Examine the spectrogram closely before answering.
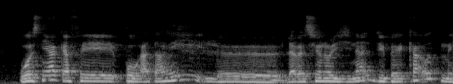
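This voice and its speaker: At a very slow pace, a man speaks with a fairly high pitch, a somewhat breathy sound and lively intonation. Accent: strong non-native. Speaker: conference speaker on retro computing. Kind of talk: technical talk to audience. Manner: halting, many hesitations.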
